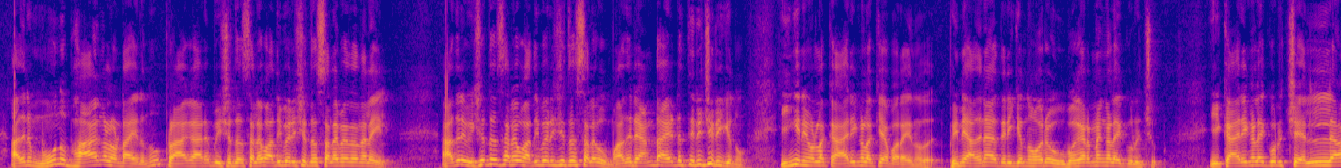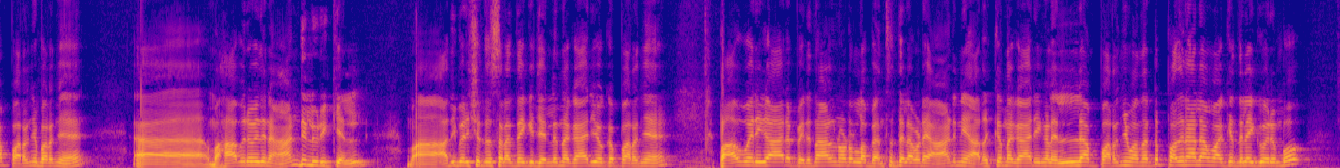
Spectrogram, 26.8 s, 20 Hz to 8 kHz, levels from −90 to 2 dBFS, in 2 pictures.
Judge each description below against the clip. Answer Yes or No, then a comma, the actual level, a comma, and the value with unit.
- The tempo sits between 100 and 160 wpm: Yes, average, 110 wpm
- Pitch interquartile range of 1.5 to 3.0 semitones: Yes, narrow, 2.4 semitones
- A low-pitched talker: No, medium, 165 Hz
